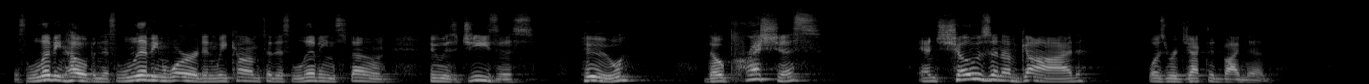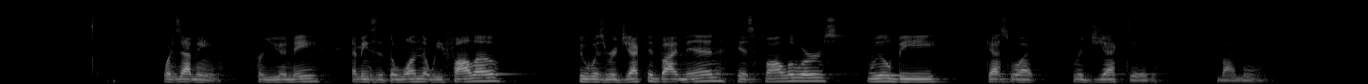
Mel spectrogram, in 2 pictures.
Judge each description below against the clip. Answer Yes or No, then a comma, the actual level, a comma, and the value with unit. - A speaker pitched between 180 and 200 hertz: No, medium, 140 Hz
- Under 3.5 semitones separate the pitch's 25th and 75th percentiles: No, average, 5.0 semitones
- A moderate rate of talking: No, slow, 125 wpm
